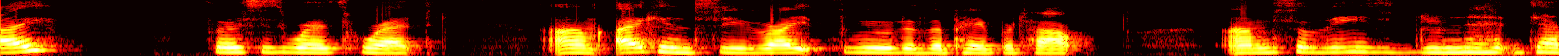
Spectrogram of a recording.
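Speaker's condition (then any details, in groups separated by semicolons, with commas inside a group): Cerebral palsy; both hands affected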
